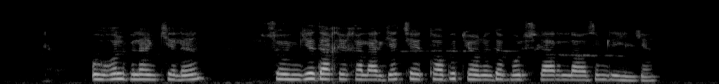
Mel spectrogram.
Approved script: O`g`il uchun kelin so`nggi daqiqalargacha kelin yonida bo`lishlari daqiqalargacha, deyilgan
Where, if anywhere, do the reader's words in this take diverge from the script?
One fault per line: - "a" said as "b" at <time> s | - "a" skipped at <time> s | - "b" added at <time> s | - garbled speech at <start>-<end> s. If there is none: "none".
- "uchun" said as "bilan" at 1.3 s
- "kelin" said as "tobut" at 4.3 s
- "daqiqalargacha" said as "lozim" at 5.8 s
